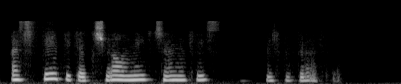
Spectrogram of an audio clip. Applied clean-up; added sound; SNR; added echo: neural mask model DeepFilterNet 3.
